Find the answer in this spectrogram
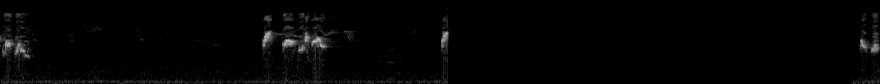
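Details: Lure call of the sooty-headed bulbul, used to attract birds: short clusters of bright, warbling chirps separated by silences, with a faint low hum in the background.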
